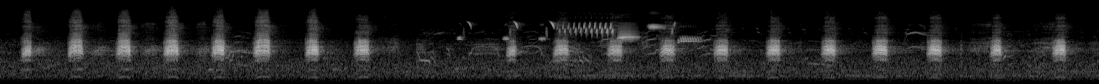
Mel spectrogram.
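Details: Mallard producing a rapid series of rough quacks, about two per second, briefly overlapped midway by a burst of higher chirping and squeaky sounds.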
